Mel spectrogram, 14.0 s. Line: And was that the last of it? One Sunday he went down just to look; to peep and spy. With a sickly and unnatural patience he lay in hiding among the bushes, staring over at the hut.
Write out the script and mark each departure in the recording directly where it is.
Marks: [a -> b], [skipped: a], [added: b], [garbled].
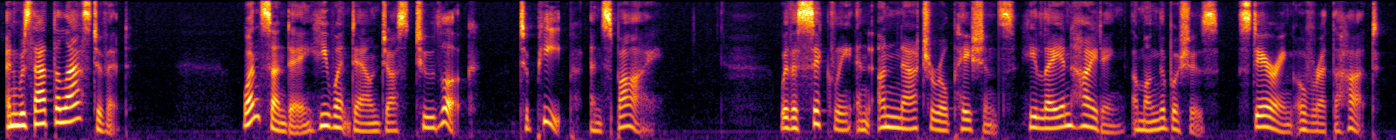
And was that the last of it? One Sunday he went down just to look; to peep and spy. With a sickly and unnatural patience he lay in hiding among the bushes, staring over at the hut.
